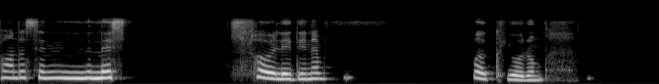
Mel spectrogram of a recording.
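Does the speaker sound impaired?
Yes: stuttering; consulted a professor about own stuttering five years ago; stutters normally, much more at work and when anxious, very little when alone and relaxed; here blocks.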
